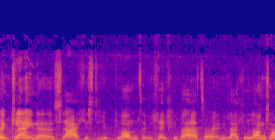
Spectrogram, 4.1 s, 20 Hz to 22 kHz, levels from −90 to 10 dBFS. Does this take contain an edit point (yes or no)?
no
